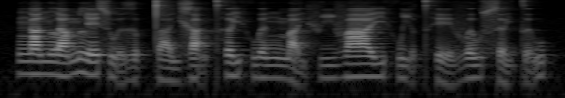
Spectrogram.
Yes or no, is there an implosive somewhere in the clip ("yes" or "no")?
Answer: no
